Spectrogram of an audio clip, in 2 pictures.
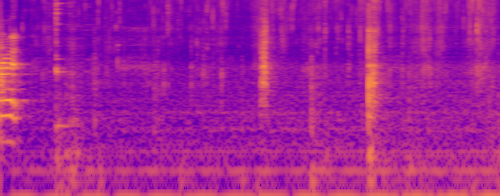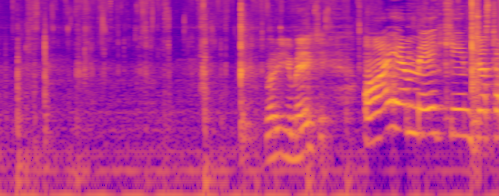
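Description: A spoon scrapes and stirs food in a metal pan.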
